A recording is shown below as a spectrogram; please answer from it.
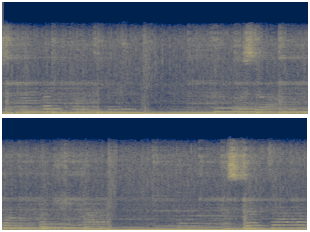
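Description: Live band music led by an acoustic guitar, over sustained bass notes that shift to a new pitch twice.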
